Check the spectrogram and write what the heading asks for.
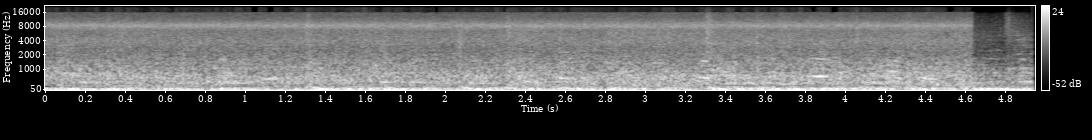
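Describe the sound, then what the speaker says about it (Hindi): Floodwater rushing through a swollen drain near a road on the way to Badrinath, a loud, constant roaring torrent of broadband noise, close and unbroken. "नाले में पानी इतनी तेजी से आया कि सड़क का एक हिस्सा पानी में बह गया"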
